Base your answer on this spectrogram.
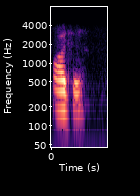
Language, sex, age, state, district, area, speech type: Nepali, female, 30-45, West Bengal, Darjeeling, rural, conversation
